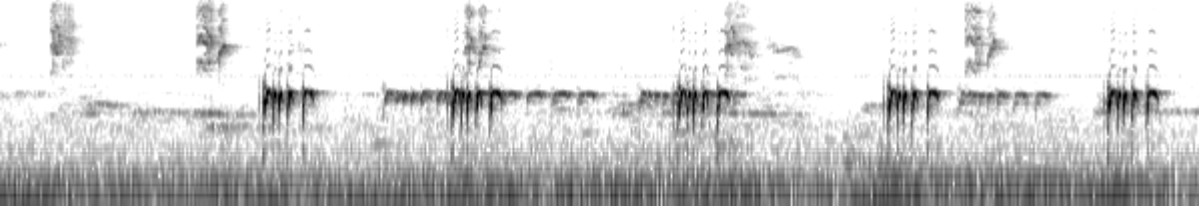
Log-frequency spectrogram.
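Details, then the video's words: Local zebra dove (perkutut lokal) in the 'suara kristal' crystal-voice style, singing steadily as a lure to prompt other doves to sing: five stuttering, pulsed cooing phrases about two seconds apart, with thin high chirps from other birds between them. "perkutut lokal gacor suara kristal - pancingan perkutut agar bunyi"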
